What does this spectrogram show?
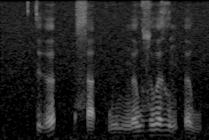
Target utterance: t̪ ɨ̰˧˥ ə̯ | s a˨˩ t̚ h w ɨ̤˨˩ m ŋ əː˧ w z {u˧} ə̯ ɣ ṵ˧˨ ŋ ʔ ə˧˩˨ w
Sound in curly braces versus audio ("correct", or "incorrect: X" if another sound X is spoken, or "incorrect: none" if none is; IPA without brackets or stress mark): correct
